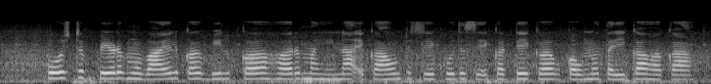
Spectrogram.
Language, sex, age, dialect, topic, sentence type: Bhojpuri, female, 18-24, Western, banking, question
